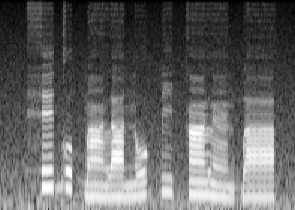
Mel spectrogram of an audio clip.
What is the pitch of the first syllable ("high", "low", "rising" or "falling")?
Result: high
